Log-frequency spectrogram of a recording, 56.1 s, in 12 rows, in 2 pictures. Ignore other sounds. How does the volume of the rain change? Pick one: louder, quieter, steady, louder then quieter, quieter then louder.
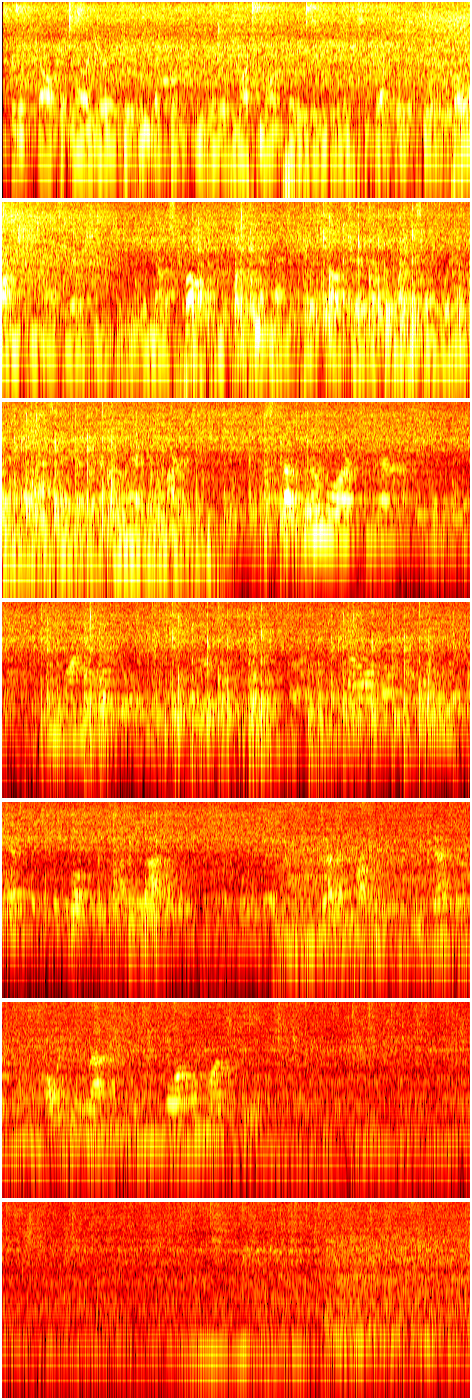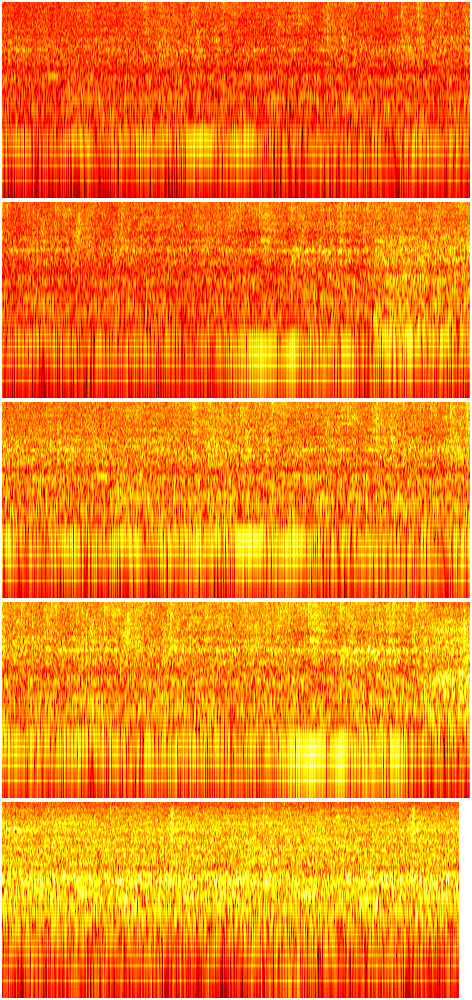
quieter then louder.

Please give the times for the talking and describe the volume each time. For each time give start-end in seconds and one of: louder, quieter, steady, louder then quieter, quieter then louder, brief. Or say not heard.
0.1-25.9 quieter.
